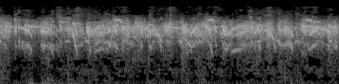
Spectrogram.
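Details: Swiftlet lure call used to attract swiftlets and increase the population: a dense continuous chorus of high chittering, twittering calls without pause.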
